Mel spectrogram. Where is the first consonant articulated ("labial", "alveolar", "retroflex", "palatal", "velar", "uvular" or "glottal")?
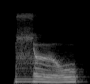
alveolar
